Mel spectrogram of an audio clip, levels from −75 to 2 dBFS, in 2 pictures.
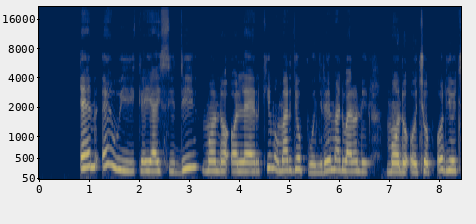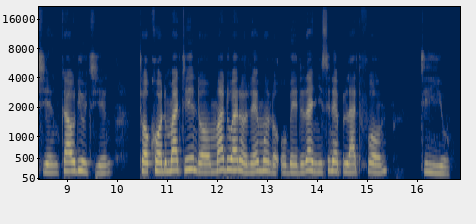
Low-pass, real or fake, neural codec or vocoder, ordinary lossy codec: none; fake; codec, 44.1 kHz, 7.8 kbps, DAC; none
